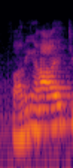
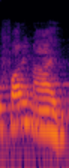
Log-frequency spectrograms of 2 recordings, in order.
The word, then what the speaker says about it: Fahrenheit: Fahrenheit ou Fahrenheit, tá? Pode usar aí pronúncias dentro dessa linha, Fahrenheit ou Fahrenheit. Então, TC, temperatura em Celsius, TF, temperatura em Fahrenheit.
